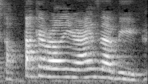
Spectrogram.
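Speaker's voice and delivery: high, loud mock yell; yelling at friend. Yelling at Yvette to stop rolling her eyes. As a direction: snap it at her full force. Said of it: "And then I'll just be like".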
